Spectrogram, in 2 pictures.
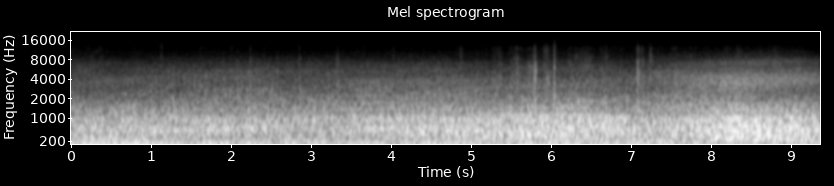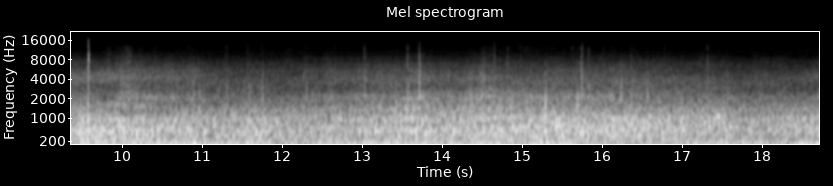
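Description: A boat motor running steadily with a low hum, with a few faint clicks over it.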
